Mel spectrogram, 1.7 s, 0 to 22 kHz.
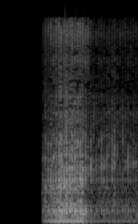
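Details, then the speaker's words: VW Bora/Golf 4 1.9 TDI AJM diesel at idle: loose uneven rattling clatter that stops when the clutch is pressed and while driving; suspected worn dual-mass flywheel, not confirmed, to be replaced with a LuK clutch kit. "так что так все призраки поломки сцепления на лицо тарахтит выжимаешь сцепление не тарахтит ходу не тарахтит"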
